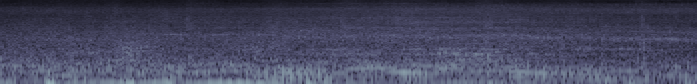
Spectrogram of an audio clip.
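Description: Steady low rumble of vehicle noise, uneven in the lowest range, with no clear engine note standing out.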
